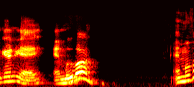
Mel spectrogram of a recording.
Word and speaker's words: Grenier: name is for you hi my name is adrian grenier i'm an actor just admit you were wrong call him adrian garnier and move on and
